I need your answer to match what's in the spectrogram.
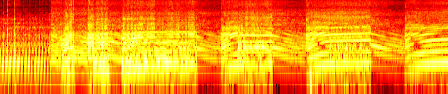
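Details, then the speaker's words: Engine blipped repeatedly to full throttle gives a piercing scream that keeps winding higher, revving too high after the high-speed jet was set richer (fatter); cause not pinned down, suspected high-jet setting. "Did you hear how that thing screamed just there? Yeah. I actually made it fatter than when it was."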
